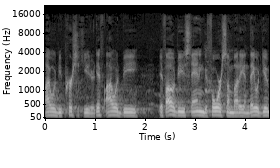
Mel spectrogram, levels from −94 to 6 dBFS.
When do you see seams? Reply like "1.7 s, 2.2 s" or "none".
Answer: 1.0 s, 2.2 s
